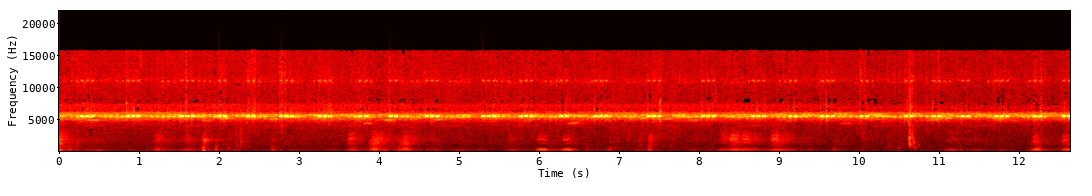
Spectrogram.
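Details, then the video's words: Backwater frog chorus: clustered low croaking grunts in irregular bursts, some overlapping, under a steady high-pitched pulsing note that repeats about three times a second throughout. "Backwater Chorus, & Frog Chorus"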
